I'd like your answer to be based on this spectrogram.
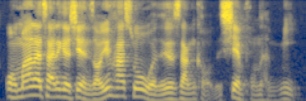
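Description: A man, co-hosting a podcast and telling a rambling, animated story full of restarts. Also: mid-range voice, racing. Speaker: podcast co-host. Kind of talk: casual storytelling chat.

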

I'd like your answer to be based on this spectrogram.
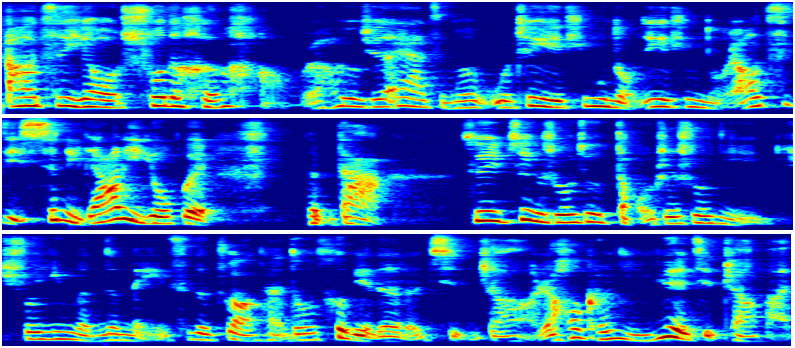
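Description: Husky-voiced woman chatting casually. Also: lowish voice, dull audio. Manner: rambling, many fillers and restarts. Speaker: podcast co-host. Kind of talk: casual chat between friends.

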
